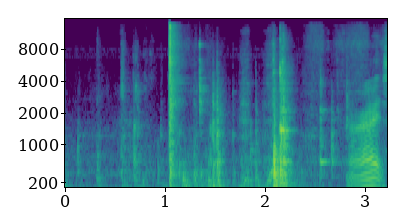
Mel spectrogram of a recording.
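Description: A folding metal stepladder clanks.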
